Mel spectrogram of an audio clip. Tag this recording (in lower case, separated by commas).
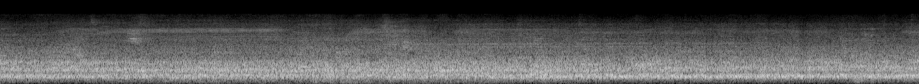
metro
